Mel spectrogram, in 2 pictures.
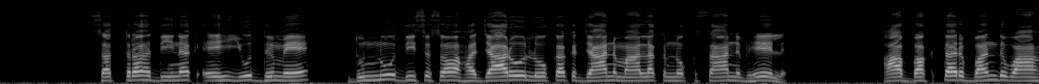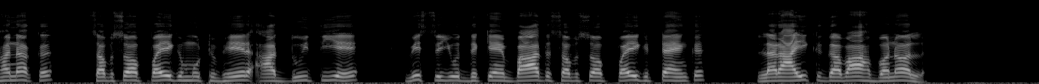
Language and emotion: Maithili, neutral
